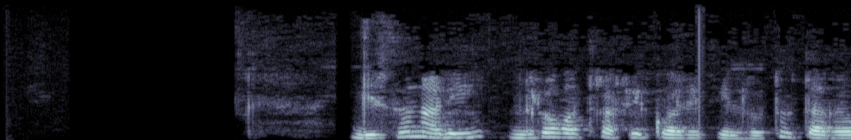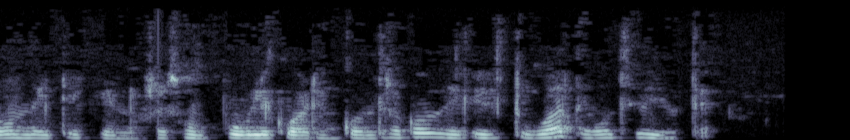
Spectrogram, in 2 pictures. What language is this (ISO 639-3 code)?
eus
